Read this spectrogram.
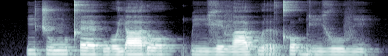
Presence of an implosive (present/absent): present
